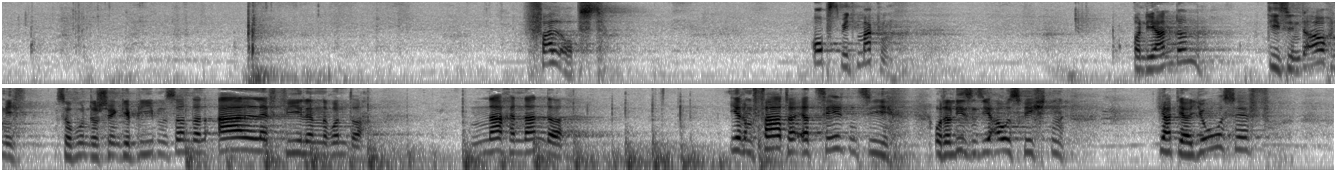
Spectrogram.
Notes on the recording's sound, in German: aus dem Gottesdienst der Liebenzeller Mission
